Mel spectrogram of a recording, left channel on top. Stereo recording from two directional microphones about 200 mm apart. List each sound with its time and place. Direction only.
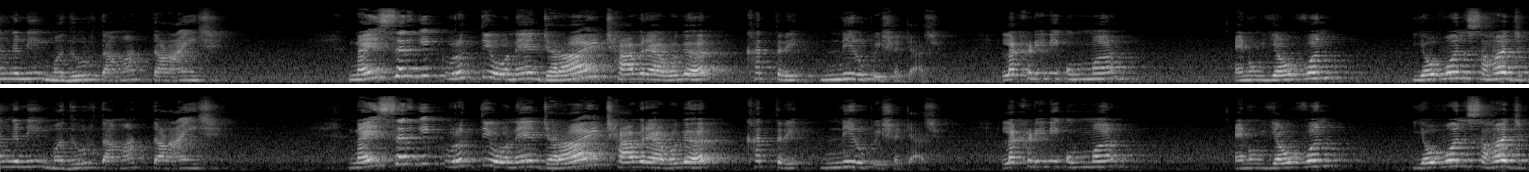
0.1 s a woman's voice: 5° right (ahead or behind)
3.5 s a woman's voice: 5° right (ahead or behind)
12.3 s a woman's voice: 5° right (ahead or behind)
